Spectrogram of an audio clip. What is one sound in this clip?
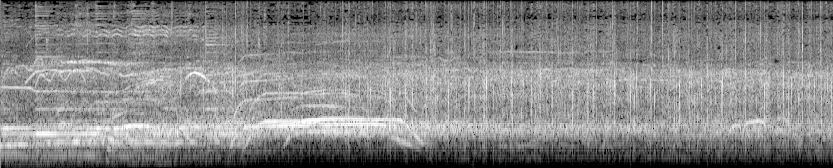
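A large crowd cheers and whistles loudly in a big echoing hall.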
